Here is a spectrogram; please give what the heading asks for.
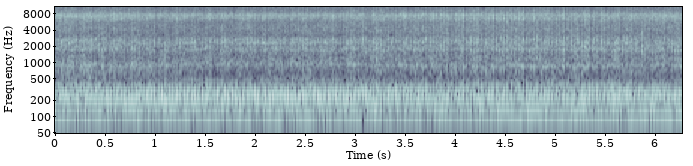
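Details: Yamaha R6 idling with a loose metallic chatter over a busy, clattery idle: cam chain rattle from a failed screw-type spring-loaded cam chain tensioner that can no longer keep the chain tight.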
